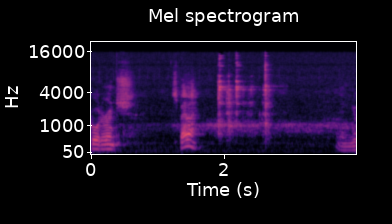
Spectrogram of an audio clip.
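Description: A metal wrench clicks against a bolt.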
